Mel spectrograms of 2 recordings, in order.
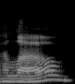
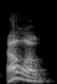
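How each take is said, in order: First: It sounds warm and friendly, like an amiable. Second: It sounds curt and businesslike, like a driver.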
